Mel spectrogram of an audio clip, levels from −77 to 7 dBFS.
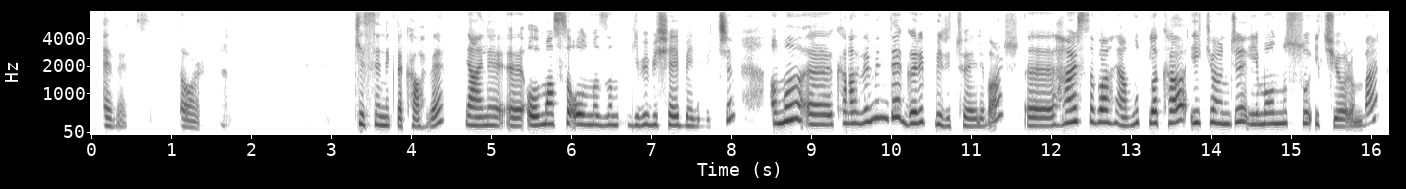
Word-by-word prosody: Evet. 205 -3 -10 0.4
Doğru. - - -6 1.9
Kesinlikle 230 -4 +4
kahve 200 - -3 0.3
yani, 220 -1 0
ııı, 200 -1 +2
olmazsa 255 +4 +4
olmazım 230 -2 +1
gibi 225 +2 -5
bir 230 - -3
şey 225 -1 0
benim 195 -3 -8
için 275 - -1 0.4
ama, 345 +8 +4
eee, 245 -1 +1
kahvemin 300 +10 -1
de - - +3
garip 285 +3 +1
bir 245 -2 -1
ritüeli 195 0 -5
var. 470 +4 -5
Iıı, 205 0 +1
her 280 +7 +4
sabah 300 -3 +2
yani 215 -3 -2
mutlaka 285 +4 +2
ilk 285 +1 -2
önce 280 +3 0
limonlu 260 +2 -1
su 275 0 0
içiyorum 190 - -3
ben 320 - -2
250 Hz, 120 wpm, -23 LUFS, 220-285 Hz, 1.9 s, Kesinlikle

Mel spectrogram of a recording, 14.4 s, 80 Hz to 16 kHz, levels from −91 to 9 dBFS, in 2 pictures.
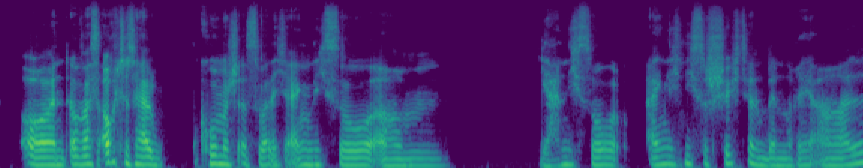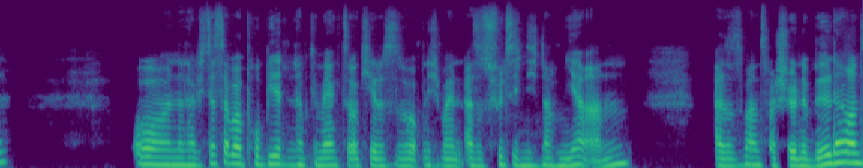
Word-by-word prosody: Und 160 -1 +5
was 170 +1 +2
auch 205 +2 +8
total 165 -6 +3 0.3
komisch 175 -3 +1
ist, 195 - -6
weil 160 +1 0
ich - - -7
eigentlich 160 +1 -2
so, 155 -1 +1
ähm, 145 0 -5 0.7
ja, 135 -2 -6
nicht 165 0 -5
so 155 -1 -2 0.2
eigentlich 165 +2 -4
nicht 185 - -4
so 180 - -8
schüchtern 190 -4 -4
bin 145 0 -4
real. 155 +7 -4 1.0
Und 160 -1 +3
dann 155 - +1
habe 155 0 +1
ich 145 - -8
das 185 +1 -3
aber 185 -3 +6
probiert 175 0 0
und 155 - -6
habe 155 - -2
gemerkt, 150 -1 0
so: - - +2
„Okay, 145 +1 -1
das 145 0 -1
ist 160 - -11
überhaupt 145 +1 -2
nicht 150 -1 -7
mein 145 -1 -1
also, 150 -1 0
es 135 - -5
fühlt 170 -3 -3
sich 160 - -3
nicht 145 -2 -2
nach 150 -2 -1
mir 155 +4 +2
an.“ 155 +12 -1 0.7
Also, 145 -1 +2
es 140 - -9
waren 160 -2 +1
zwar 155 - -4
schöne 145 -1 +3
Bilder 190 +9 +7
und 210 -1 +7
155 Hz, 215 wpm, -24 LUFS, 145-170 Hz, 1.0 s, auch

